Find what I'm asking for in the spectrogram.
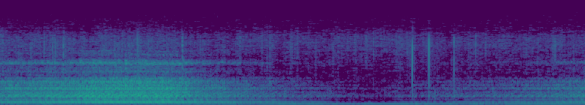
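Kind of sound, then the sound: vehicle, car engine running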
